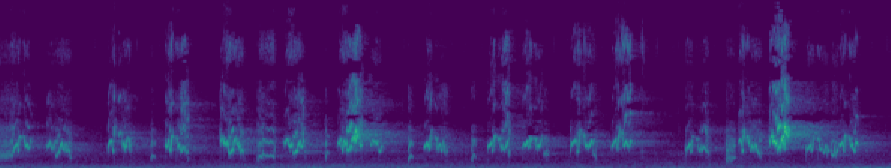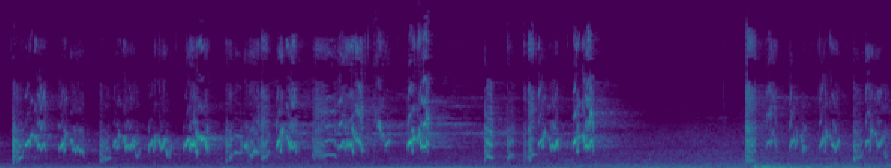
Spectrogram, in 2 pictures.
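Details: Budgerigar chirping on and on in a steady stream of scratchy, warbled notes, with a short quiet gap near the end before the chatter resumes.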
